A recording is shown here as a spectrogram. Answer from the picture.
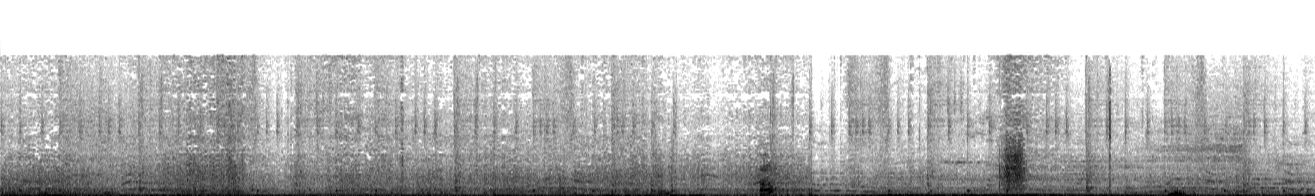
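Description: Steady noise inside a car driving in heavy rain: rain on the glass and tyres on the wet road over a low engine hum.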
